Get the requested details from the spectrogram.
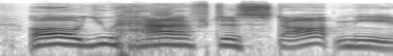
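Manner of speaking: play-acted, theatrical, loud, drawn-out pleading. Retelling a streamer begging chat for memberships: imitating a streamer begging. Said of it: "begging chat".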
